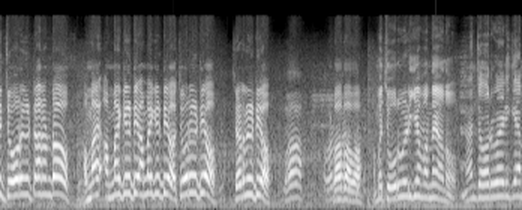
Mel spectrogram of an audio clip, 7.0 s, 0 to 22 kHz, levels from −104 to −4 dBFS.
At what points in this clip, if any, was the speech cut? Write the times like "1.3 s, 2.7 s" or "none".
1.0 s, 4.9 s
